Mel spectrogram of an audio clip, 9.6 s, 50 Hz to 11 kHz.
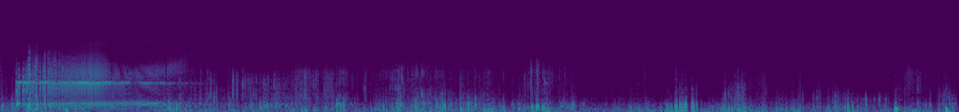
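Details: After fasting for over 30 hours, long low gurgling and groaning rumbles from the belly. This is normal hunger stomach growling (borborygmi).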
